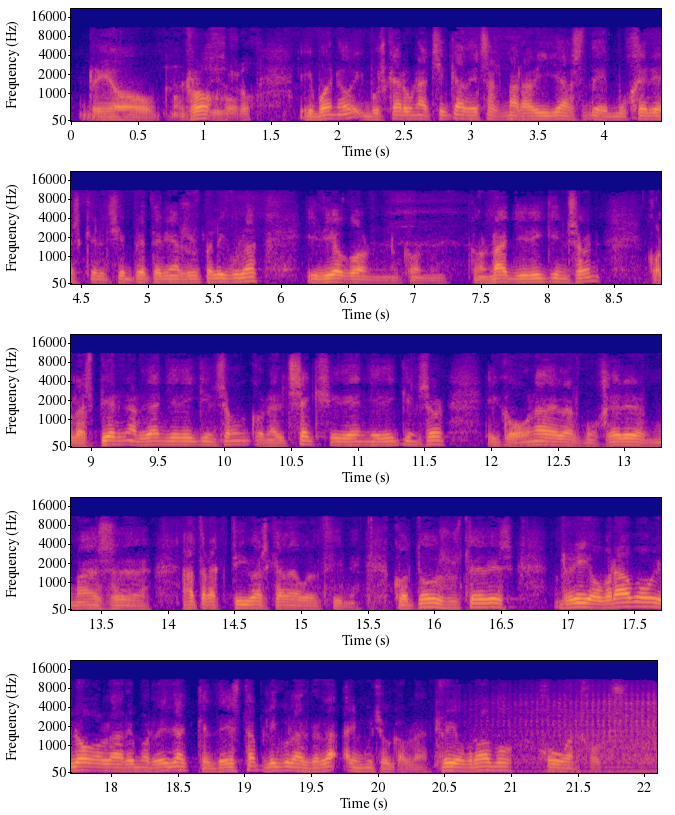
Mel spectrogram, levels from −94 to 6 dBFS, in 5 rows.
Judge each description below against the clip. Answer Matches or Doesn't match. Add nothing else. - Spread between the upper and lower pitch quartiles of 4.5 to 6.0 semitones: Doesn't match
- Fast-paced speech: Matches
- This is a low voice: Matches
